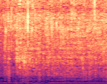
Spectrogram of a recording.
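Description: Bombay duck (bombil) fish fry on a hot tawa with a steady, dense sizzle and crackle, close and continuous, with no voices.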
